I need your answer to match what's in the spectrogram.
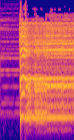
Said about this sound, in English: Oh my! That's fantastic. What is that? That's my bassoon reed.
